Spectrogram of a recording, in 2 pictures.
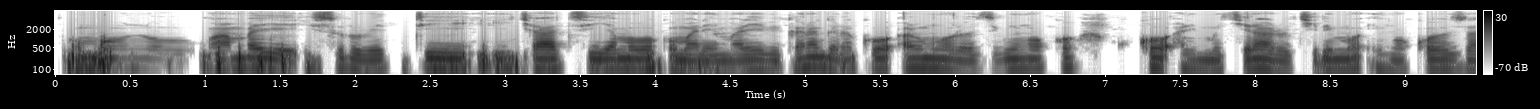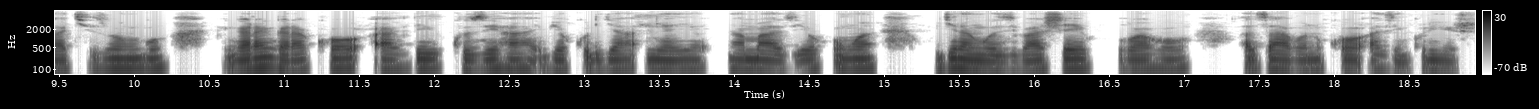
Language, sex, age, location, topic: Kinyarwanda, male, 18-24, Nyagatare, agriculture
